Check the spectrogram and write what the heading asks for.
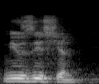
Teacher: the stress moves to the syllable immediately before the suffix, producing musician. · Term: stress-attracting suffix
